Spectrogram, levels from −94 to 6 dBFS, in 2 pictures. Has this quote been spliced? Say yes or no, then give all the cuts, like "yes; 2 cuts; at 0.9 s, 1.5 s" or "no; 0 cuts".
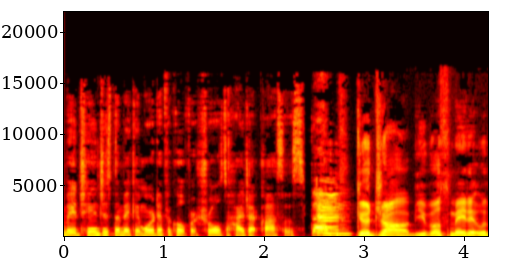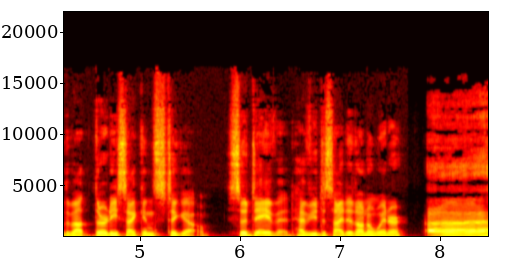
yes; 1 cut; at 2.4 s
